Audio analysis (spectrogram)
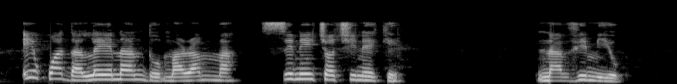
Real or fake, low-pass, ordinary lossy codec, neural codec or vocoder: real; 7.2 kHz; none; none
